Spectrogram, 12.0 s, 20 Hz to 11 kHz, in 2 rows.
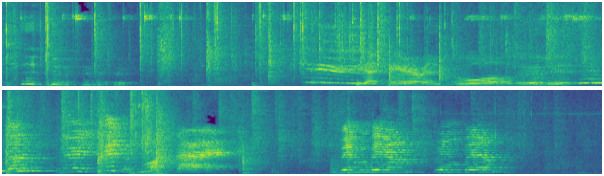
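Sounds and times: dogs scuffling in play: 0:00.1 - 0:10.2
dog whining: 0:02.8 - 0:03.8.

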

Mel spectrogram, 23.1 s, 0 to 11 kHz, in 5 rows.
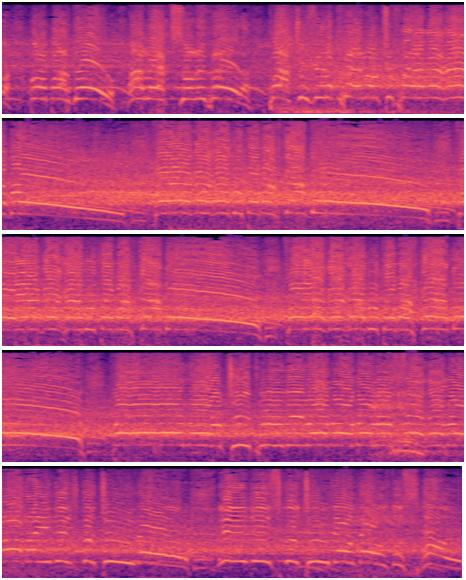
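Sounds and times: commentator shouting goal: 0:00.0 - 0:23.0
stadium crowd noise: 0:00.0 - 0:23.0.

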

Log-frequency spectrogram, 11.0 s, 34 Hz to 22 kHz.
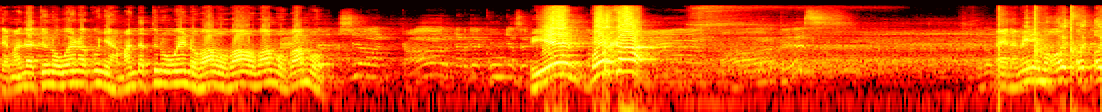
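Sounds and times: faint televised football commentary: 0:00.0 - 0:11.0.

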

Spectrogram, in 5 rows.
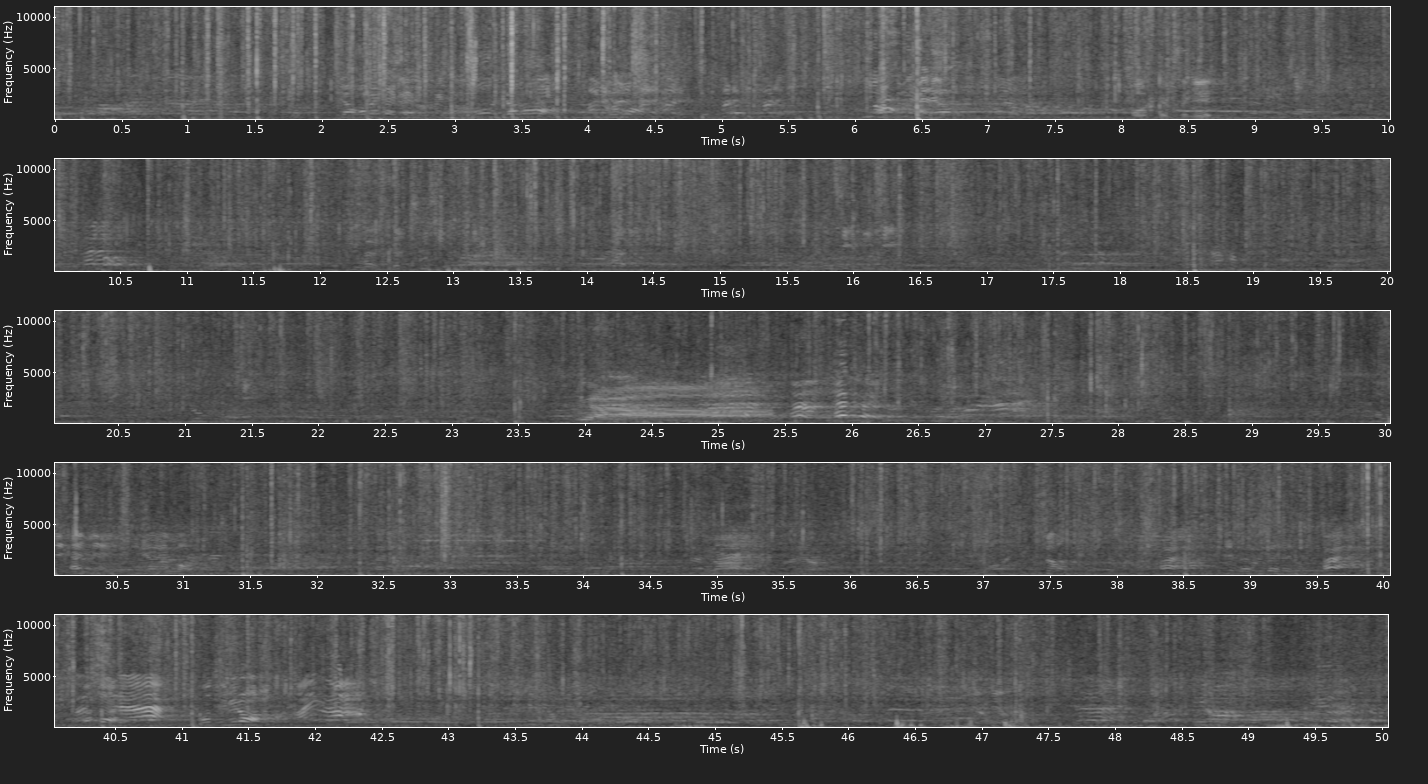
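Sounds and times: soccer ball kicks: 0:00.0 - 0:20.4, 0:21.7 - 0:24.2, 0:27.3 - 0:33.2, 0:33.8 - 0:48.7
running footsteps on wet dirt: 0:00.0 - 0:50.0
football being kicked: 0:05.1 - 0:06.8.

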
